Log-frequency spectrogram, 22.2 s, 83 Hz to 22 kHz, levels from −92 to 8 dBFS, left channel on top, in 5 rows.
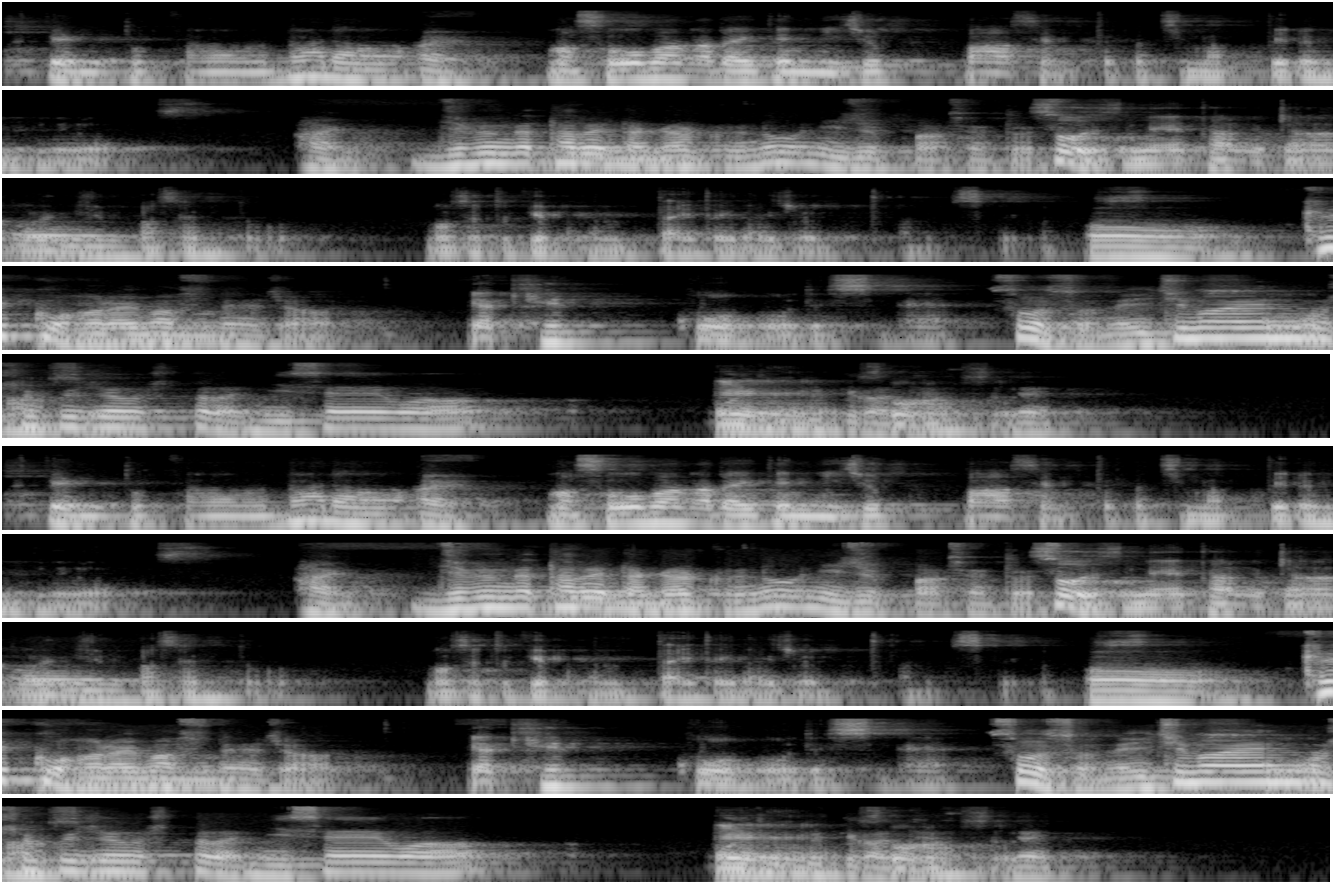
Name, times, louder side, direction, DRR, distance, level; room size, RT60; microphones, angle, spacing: voice 1, 0.0-1.4 1.8-3.6 3.9-4.8 6.3-6.7 7.9-9.8 10.3-11.6 12.1-12.2 13.4-14.1 14.9-15.2 15.6-16.5 17.5-18.2 20.1-21.2, right 1 dB, 15° right, 9 dB, 1.0 m, -21 dB
voice 2, 5.4-7.9 8.9-9.5 12.5-14.4 16.6-19.4 20.1-21.2, right 1 dB, 55° right, 9 dB, 1.2 m, -18 dB
24.0 x 16.0 x 9.3 m, 0.72 s
head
